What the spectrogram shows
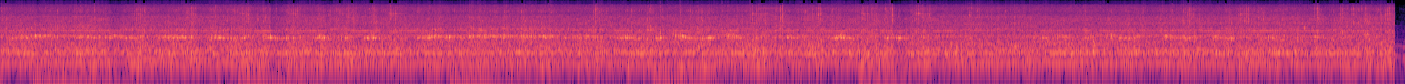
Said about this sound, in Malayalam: അതിൽ ഓരോന്നായിട്ടിട്ട് ഒന്ന് ബീറ്റ് ചെയ്തെടുക്കാം.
